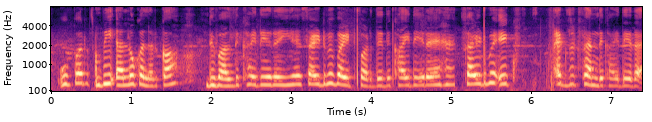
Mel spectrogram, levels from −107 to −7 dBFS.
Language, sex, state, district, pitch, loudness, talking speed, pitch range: Hindi, female, Uttar Pradesh, Ghazipur, 285 Hz, -17 LUFS, 220 wpm, 270-310 Hz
